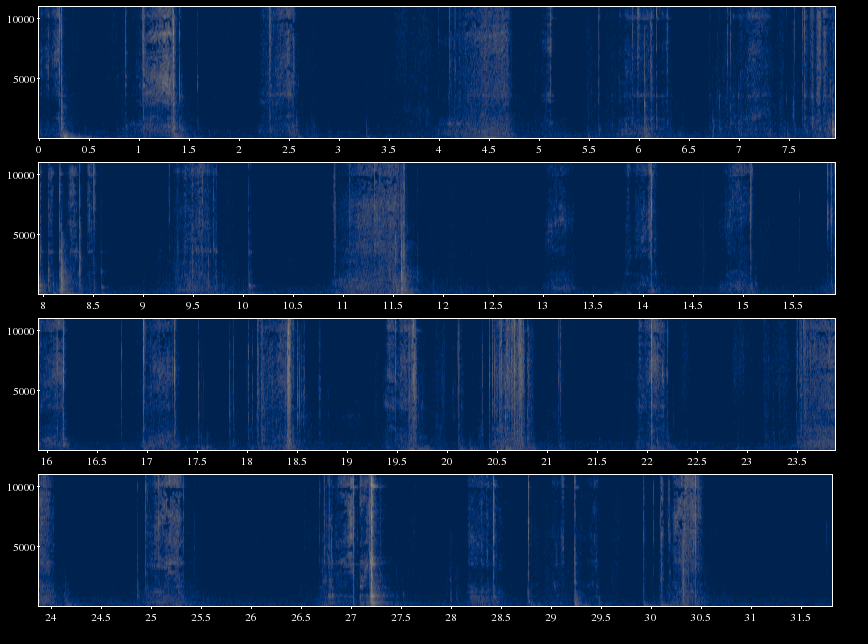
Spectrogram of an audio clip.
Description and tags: Cloths hangers sliding
Sliding cloths hangers in a closet
hangers, cloths, sliding, inside, closet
